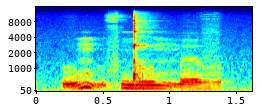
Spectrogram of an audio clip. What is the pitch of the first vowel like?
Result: rising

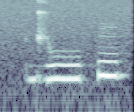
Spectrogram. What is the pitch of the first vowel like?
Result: low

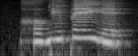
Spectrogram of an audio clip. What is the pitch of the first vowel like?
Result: low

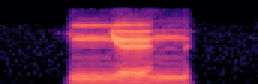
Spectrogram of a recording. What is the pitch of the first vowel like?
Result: low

